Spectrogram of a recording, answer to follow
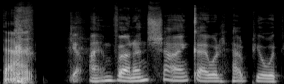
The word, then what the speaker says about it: Schenck: Did I pronounce that right? No, I think that's right. It's Schenck.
